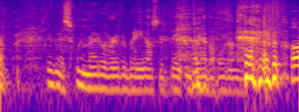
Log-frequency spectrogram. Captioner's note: laughs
